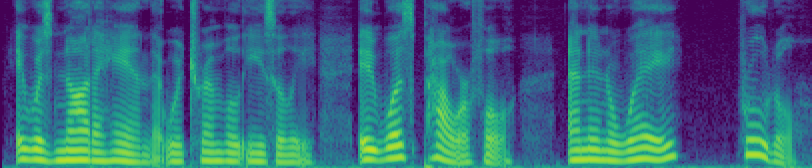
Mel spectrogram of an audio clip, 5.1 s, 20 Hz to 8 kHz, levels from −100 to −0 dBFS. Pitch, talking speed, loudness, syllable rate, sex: 165 Hz, 200 wpm, -18 LUFS, 5.7 syllables/s, female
